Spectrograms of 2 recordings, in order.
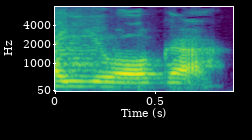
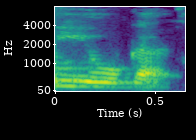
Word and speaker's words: yoga: no vocabulário né é a pronúncia correta pronúncia antiga na escrita é yoga é o ioga não é a yoga não é não é uma coisa aberta mas eu acho que é claro é um manta né cada vez que você pronuncia alguma coisa você deve pronunciar da forma correta que é o yoga mas eu acho que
